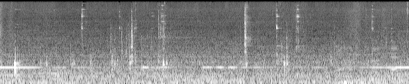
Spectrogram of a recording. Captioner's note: metal clinking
